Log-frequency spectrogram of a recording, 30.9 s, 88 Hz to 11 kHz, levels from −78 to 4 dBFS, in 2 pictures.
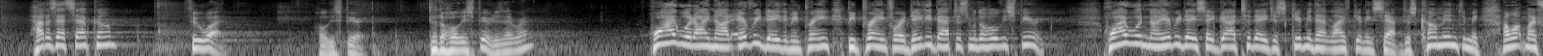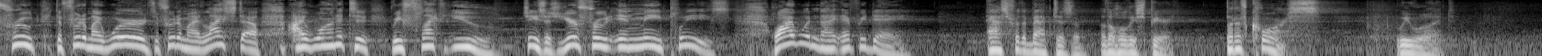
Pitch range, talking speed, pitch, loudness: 135-215 Hz, 185 wpm, 185 Hz, -17 LUFS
